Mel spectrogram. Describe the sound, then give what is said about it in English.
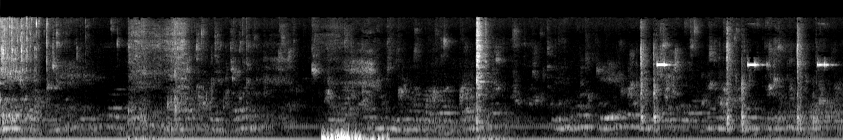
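Water runs steadily into a water can with a continuous hiss as it is filled, joined by a brief low thump and a few light clinks and ticks. “So, as you can see, I am just filling up the water can.”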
